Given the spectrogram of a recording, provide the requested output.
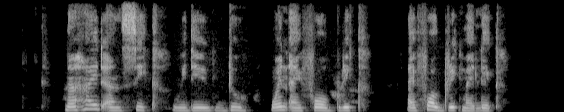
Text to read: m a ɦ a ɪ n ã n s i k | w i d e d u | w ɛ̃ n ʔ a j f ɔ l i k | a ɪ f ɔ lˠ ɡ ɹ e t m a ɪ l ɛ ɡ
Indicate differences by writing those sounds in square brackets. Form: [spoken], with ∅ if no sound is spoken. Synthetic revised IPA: [n] a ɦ a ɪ [d] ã n s i k | w i d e d u | w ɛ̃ n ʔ a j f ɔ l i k | a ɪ f ɔ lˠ [b] ɹ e [k] m a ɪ l ɛ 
